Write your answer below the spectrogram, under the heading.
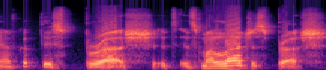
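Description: A man speaks at a fairly quick pace with an Australian accent. Noticeable background noise runs behind him. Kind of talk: comedic makeup tutorial voice-over.

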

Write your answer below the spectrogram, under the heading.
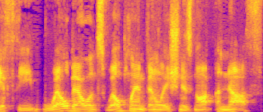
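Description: A man speaks at a fairly quick pace. His voice is somewhat breathy. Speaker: webinar host. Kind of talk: prepared talk on a video call. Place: home room. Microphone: video call.

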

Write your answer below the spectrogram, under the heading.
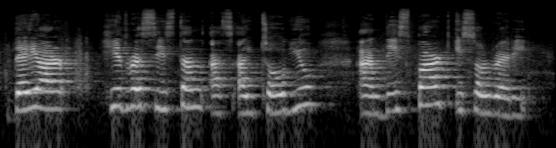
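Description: A woman speaks at a slow pace in a bright, sharp tone, with ordinary pitch variation and audible room echo.

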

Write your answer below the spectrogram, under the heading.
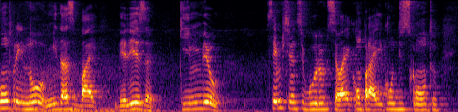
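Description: A man with a Brazilian accent talks at a fairly high pitch with ordinary variation. There is audible room echo and noticeable background noise. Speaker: gaming youtuber. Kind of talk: tutorial.

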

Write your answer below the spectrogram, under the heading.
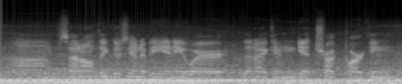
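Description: A man talks at a moderate speed while loud noise fills the background. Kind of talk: casual vlog chat. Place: car.

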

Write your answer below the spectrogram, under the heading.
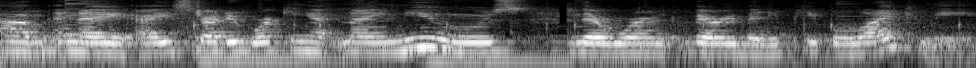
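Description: Over clear background music, a woman at a medium pitch keeps a moderate pace with hardly any pauses. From Texas, Mexican-American. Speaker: TV meteorologist. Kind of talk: interview answer. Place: home room.

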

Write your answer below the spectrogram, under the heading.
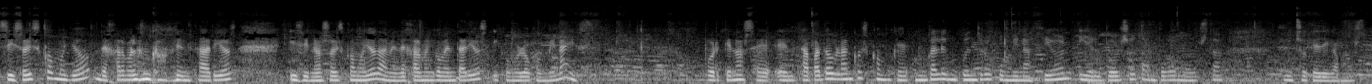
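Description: With crowd noise behind her, a woman talks at a fairly quick pace. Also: medium pitch for a woman. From Spain. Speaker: fashion vlogger. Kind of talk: shopping haul vlog. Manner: animated. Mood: enthusiastic, upbeat. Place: shop. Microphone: phone near.

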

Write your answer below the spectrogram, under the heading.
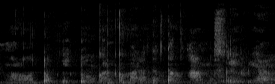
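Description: A soft-spoken man whispers over noticeable background noise. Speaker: eating vlogger. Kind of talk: casual vlog chat. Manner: soft whispered ASMR talk. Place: home room. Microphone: phone near.

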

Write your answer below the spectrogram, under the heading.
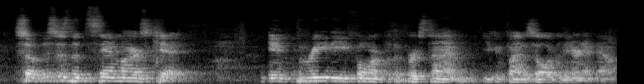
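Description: Speaking with an American accent, a man is heard amid noticeable background noise and audible room echo. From Washington, US. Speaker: podcast co-host. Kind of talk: casual chat.

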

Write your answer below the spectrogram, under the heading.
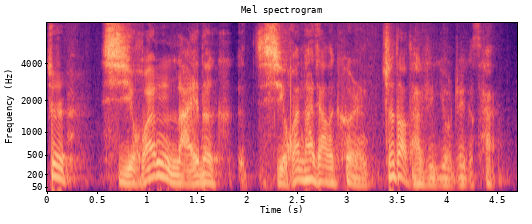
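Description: A man speaks over light background noise. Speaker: documentary filmmaker. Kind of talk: casual chat. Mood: relaxed, amused storytelling. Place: studio. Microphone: lapel.

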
